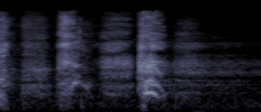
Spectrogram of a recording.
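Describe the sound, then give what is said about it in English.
A voice imitates a man desperately gasping for air as he sinks in water, like a person drowning: four quick, ragged, breathy gasps, the last one the sharpest, then quiet. “And he's there just barely able to gasp for air.”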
